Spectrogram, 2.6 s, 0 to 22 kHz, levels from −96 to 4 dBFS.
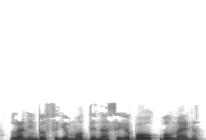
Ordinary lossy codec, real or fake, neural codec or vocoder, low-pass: MP3, 24 kbps; fake; codec, 24 kHz, 0.9 kbps, WavTokenizer, large speech release; 7.2 kHz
